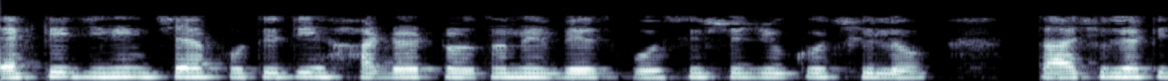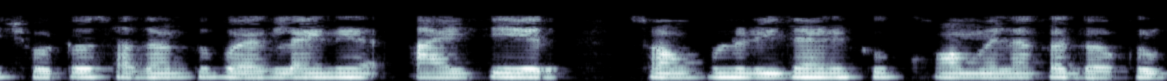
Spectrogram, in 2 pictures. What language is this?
Bangla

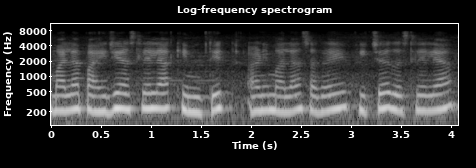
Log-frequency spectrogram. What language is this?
Marathi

